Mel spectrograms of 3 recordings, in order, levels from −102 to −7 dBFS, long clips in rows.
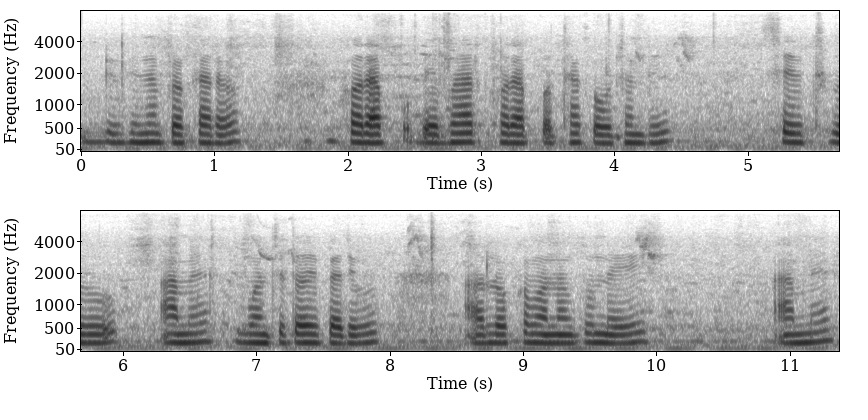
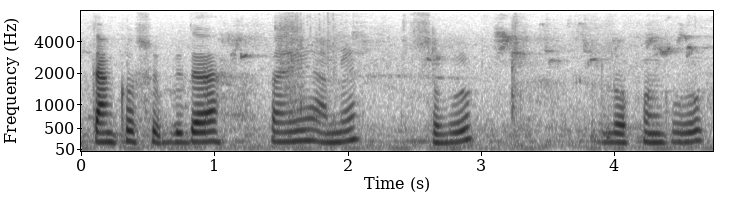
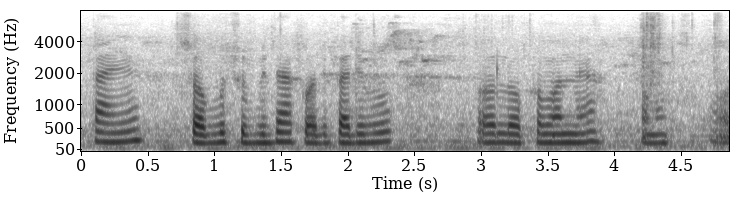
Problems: none marked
